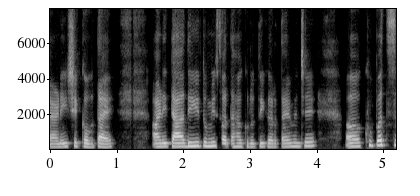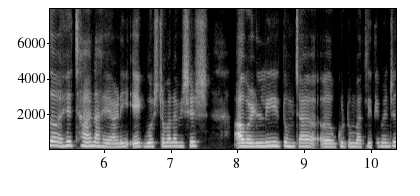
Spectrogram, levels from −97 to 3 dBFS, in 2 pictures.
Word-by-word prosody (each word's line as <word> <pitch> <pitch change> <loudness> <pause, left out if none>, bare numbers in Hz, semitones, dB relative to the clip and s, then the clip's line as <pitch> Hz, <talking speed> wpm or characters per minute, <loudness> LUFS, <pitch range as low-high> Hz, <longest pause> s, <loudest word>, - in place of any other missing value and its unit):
आणि 170 +2 -2
शिकवताय. 185 -4 -1 0.6
आणि 185 +1 +1
त्या 190 - +6
आधीही 210 +3 +2
तुम्ही 215 0 +2
स्वतः 185 -2 -3
कृती 180 -1 -5
करताय, 180 0 -4
म्हणजे 200 +3 -3 0.5
अ, 195 +1 +1
खूपच 265 +2 +2 0.2
हे 240 - +3
छान 225 -1 +3
आहे. 200 -3 0
आणि 185 +2 -2 0.2
एक 195 0 -3
गोष्ट 205 +2 0
मला 210 0 +1
विशेष 220 +2 -1 0.5
आवडली 200 +2 +4
तुमच्या 200 -1 +1
अ, 180 +1 -1
कुटुंबातली. 190 -2 -3
ती - - -9
म्हणजे 200 +2 -2
195 Hz, 150 wpm, -22 LUFS, 185-215 Hz, 0.6 s, त्या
